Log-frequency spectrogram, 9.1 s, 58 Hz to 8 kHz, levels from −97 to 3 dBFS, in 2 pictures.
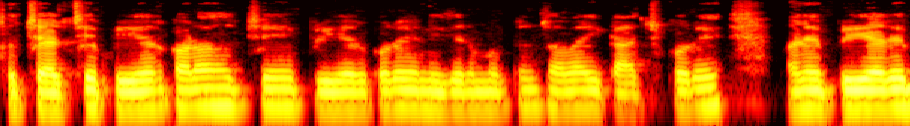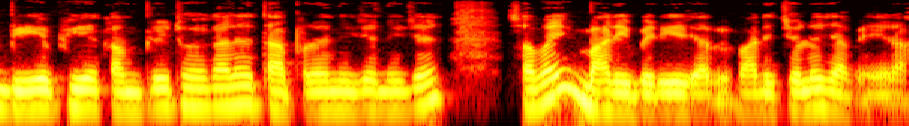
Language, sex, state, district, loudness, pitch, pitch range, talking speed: Bengali, male, West Bengal, Jhargram, -18 LUFS, 115 Hz, 110-125 Hz, 200 wpm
